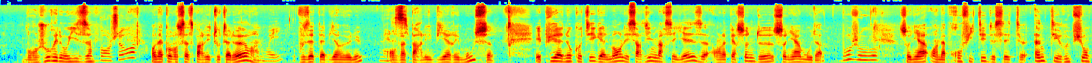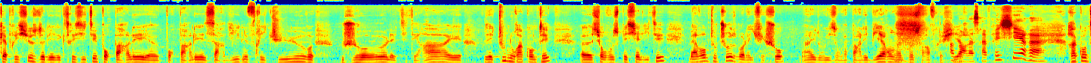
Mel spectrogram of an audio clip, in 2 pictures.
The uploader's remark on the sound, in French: Premier Plateau de notre participation au Street Food Festival 2022, place de la Major, sous le très très chaud soleil de juin.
